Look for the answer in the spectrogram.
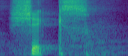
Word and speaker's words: CEIX: Uttalas Chex. – Exakt, uttala sex, eller sex kan man ju också säga.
